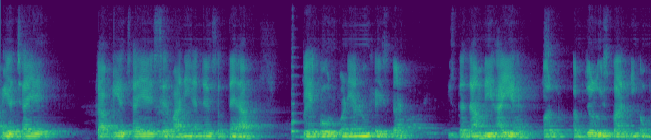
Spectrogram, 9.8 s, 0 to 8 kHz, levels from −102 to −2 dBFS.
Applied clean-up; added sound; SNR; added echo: neural separator model SepFormer DNS4.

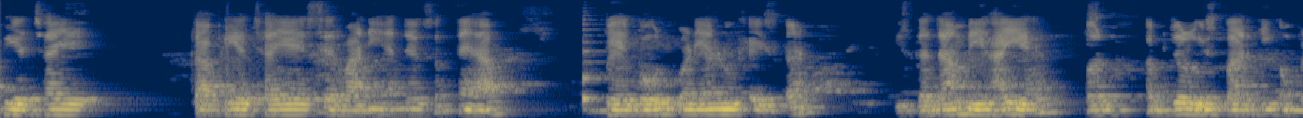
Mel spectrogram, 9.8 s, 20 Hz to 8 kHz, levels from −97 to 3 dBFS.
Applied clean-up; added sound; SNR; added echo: classical method WPE with log-MMSE.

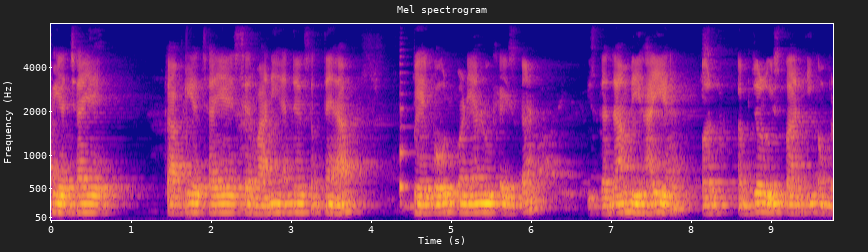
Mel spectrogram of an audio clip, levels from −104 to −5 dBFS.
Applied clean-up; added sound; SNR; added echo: none; Bowed string instrument; 16 dB; reverberation time 0.9 s.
